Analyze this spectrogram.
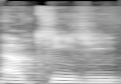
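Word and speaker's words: Aokiji: isn't that his name who the Admiral alii aliji that's how you say it the ice [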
